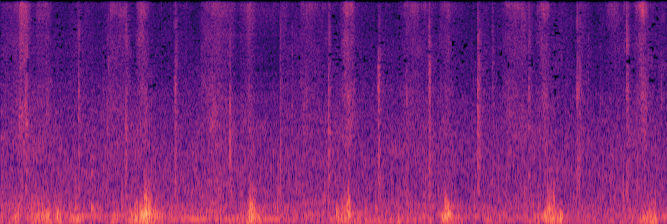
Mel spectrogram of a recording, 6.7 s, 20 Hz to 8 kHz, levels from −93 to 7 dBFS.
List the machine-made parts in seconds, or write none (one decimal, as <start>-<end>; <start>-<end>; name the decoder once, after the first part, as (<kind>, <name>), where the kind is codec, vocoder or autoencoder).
2.2-2.8 (codec, SNAC)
